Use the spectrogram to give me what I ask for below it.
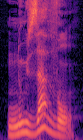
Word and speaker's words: nous avons: Nous avons, so you can put this little liaison, link between the two.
